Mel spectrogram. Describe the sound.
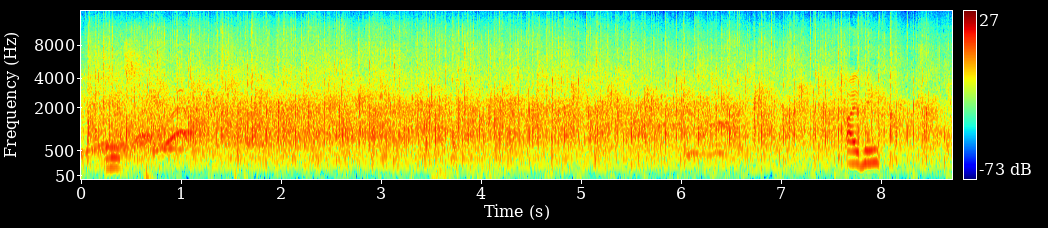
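A sustained round of applause from a crowd at an evening panel event, applauding the event's organisers: dense steady clapping at an even loudness throughout, with a few faint voices and whoops rising above it.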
